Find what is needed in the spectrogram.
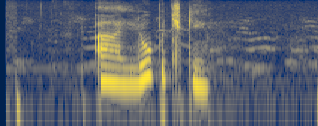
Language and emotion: Russian, positive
